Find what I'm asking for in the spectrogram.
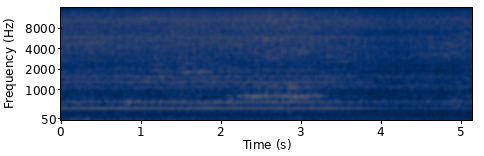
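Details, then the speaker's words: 2005 Audi A4 B7 1.8T petrol automatic with about 220,000–225,000 km, which started fine from cold. Smooth, even, quiet idle with no smoke, misfire, knock or tick; a normal, healthy engine. "не димить, не троїть. Мотор працює тихо, рівно."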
